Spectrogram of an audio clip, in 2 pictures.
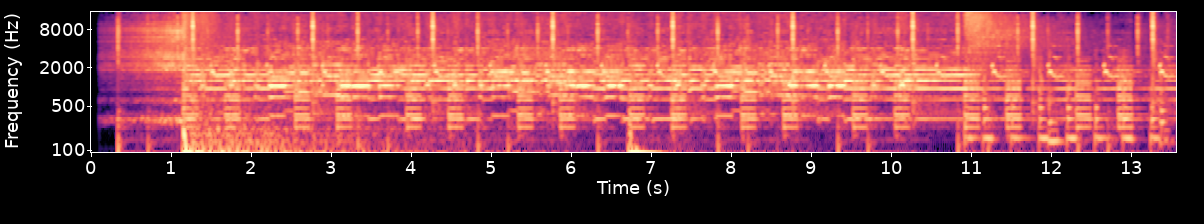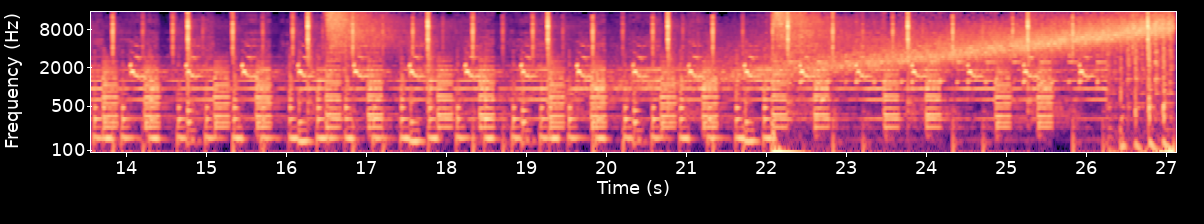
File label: Dhool Bgm Background Punjabi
